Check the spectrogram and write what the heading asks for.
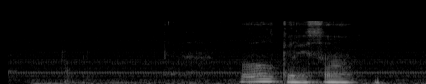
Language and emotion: Russian, sad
